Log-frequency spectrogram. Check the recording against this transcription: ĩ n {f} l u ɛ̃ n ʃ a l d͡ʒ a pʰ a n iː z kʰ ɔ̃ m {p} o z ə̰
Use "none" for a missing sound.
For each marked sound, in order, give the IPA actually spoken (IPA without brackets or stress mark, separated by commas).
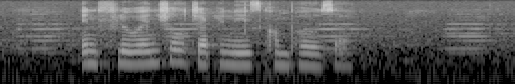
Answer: f, pʰ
